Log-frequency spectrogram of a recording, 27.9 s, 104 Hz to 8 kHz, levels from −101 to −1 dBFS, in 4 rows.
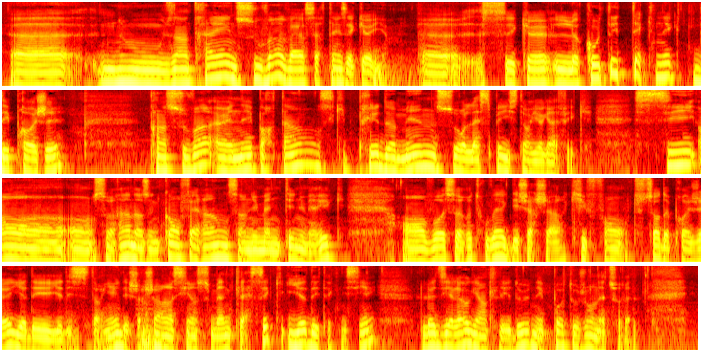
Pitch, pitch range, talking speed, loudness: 125 Hz, 105-135 Hz, 165 wpm, -23 LUFS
